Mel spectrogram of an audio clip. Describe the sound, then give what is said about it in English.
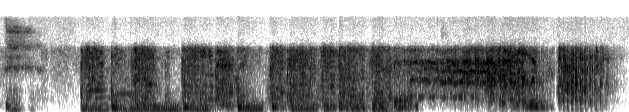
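An event horse lets out a loud whinny: a long, shrill, quavering neigh lasting several seconds, then a short final burst before it stops. “my daily Winnie goes out to one Philip Dutton and his newest event horse”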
